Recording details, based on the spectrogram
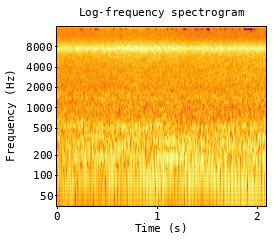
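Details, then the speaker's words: Sekai (Sky) electric fan motor, wired directly to mains while testing red, white and blue speed wires 1, 2, 3: steady, even low hum with faint high whine, no knocks or rattles; normal running. "Nah, itu speed kecepatan putarannya itu beda-beda, 1, 2, dan 3."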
